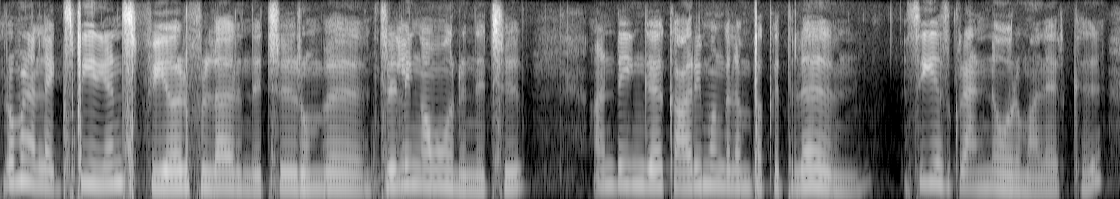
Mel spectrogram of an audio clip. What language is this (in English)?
Tamil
